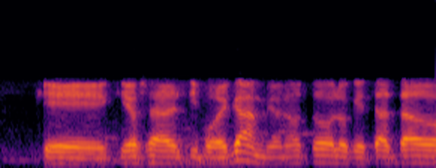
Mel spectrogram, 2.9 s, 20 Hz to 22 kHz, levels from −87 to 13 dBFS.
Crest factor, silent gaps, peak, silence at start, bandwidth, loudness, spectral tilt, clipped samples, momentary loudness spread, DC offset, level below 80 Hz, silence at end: 18 dB; none; -4 dBFS; 0.3 s; 3.9 kHz; -22 LUFS; -7.5 dB/octave; under 0.1%; 6 LU; under 0.1%; -72 dBFS; 0 s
